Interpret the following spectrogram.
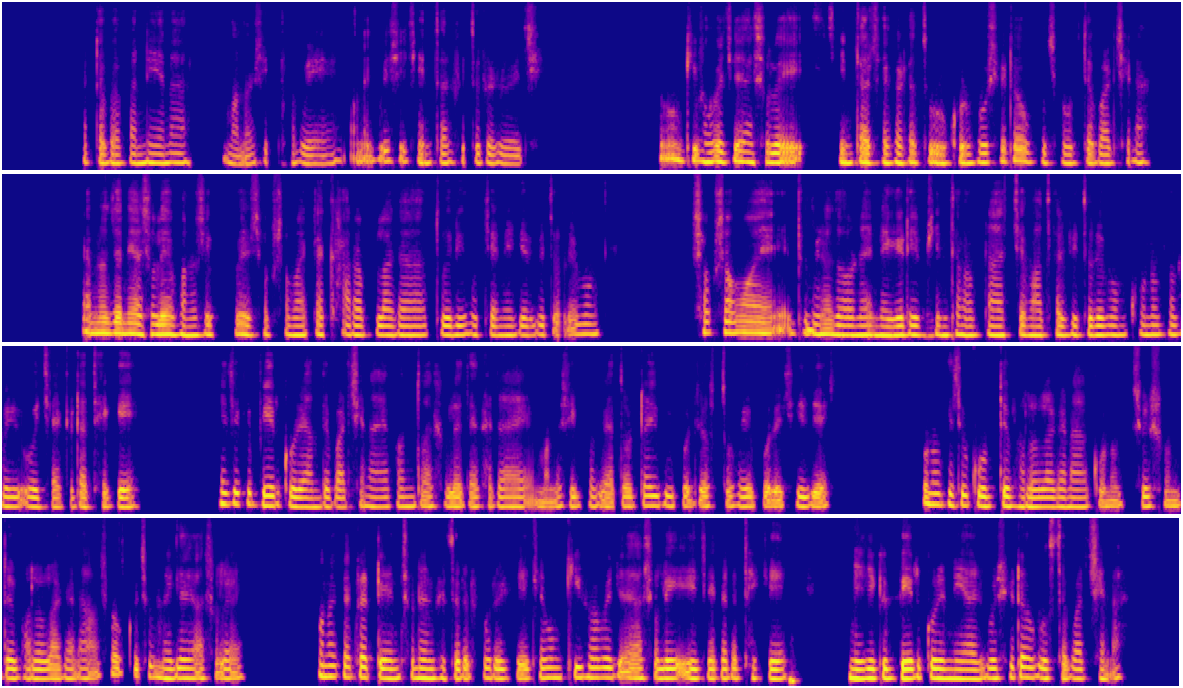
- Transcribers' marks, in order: other background noise; tapping
- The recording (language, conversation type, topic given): Bengali, advice, ব্যর্থ হলে কীভাবে নিজের মূল্য কম ভাবা বন্ধ করতে পারি?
